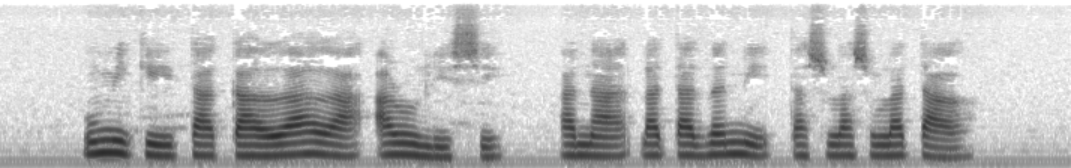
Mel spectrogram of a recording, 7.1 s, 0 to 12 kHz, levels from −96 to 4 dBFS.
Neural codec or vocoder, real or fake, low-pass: none; real; 10.8 kHz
